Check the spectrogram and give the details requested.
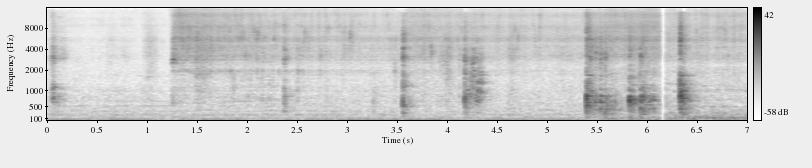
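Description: Onion going into hot ghee in a pan, which starts sizzling suddenly about a second in and keeps sizzling. A spoon knocks and scrapes against the pan several times in the second half as the onion is stirred.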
